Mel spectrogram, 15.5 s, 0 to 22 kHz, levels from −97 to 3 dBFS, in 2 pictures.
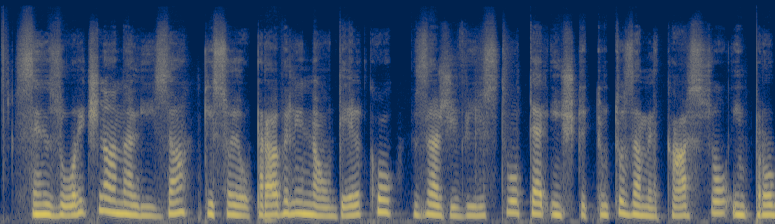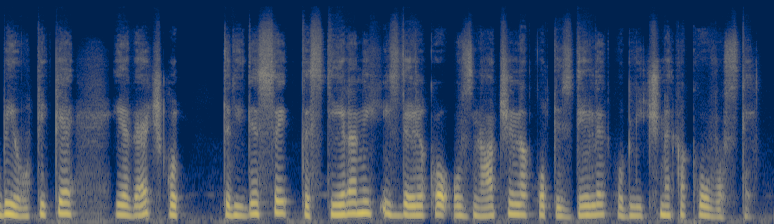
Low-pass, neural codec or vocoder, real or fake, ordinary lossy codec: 19.8 kHz; codec, 44.1 kHz, 2.6 kbps, DAC; fake; none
